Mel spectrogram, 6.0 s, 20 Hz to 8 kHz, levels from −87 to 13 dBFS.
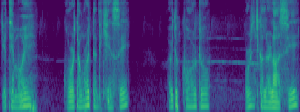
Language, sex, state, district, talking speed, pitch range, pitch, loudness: Nagamese, male, Nagaland, Dimapur, 130 wpm, 110-140 Hz, 125 Hz, -23 LUFS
